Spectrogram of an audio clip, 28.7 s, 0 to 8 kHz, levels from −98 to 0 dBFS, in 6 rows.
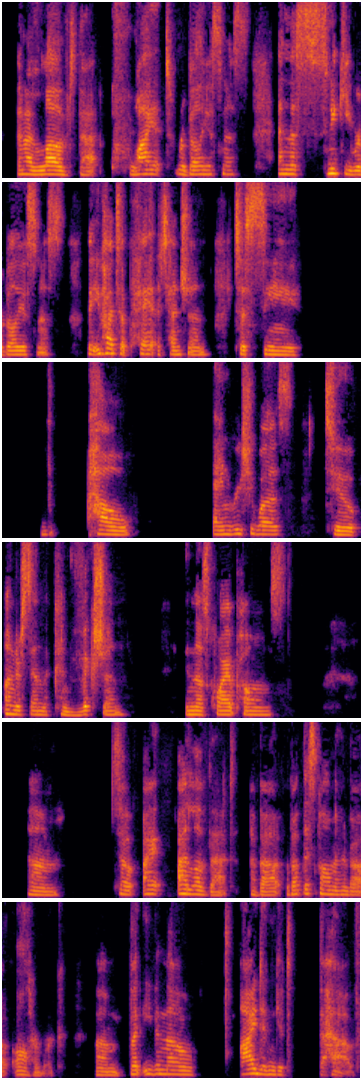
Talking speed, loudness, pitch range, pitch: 115 wpm, -23 LUFS, 165-190 Hz, 180 Hz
